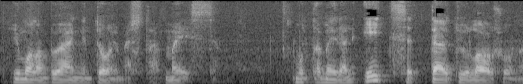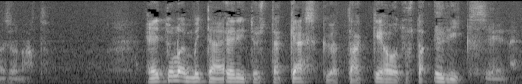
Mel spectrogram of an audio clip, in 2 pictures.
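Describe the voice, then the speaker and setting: Middle aged guy preaching slow and deliberate, husky low voice, dull old-sounding recording. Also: mellow. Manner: slow, deliberate teaching with repeated lists. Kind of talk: sermon teaching on speaking in tongues. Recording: muffled lo-fi recording.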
